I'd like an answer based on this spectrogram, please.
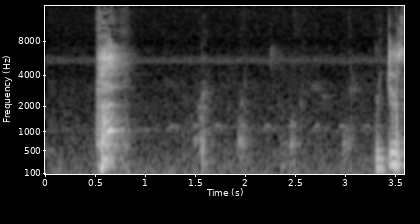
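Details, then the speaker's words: Dog (Frita) in a repeated coughing fit: harsh, forceful cough bursts with softer hacks between. "now you done down how many more coughing seizures are you going to have no"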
